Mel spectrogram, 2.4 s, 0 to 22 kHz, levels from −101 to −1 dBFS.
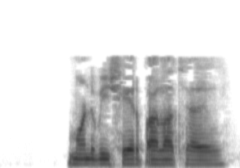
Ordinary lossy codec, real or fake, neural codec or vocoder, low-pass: MP3, 24 kbps; fake; codec, 16 kHz, 4 kbps, X-Codec, HuBERT features, trained on general audio; 5.4 kHz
